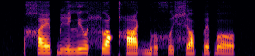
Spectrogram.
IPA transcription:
χ e ɓ i lʲ u ɬ u qʰ æ ɡ͡b u x u ɕ ɒ p e ɓ o

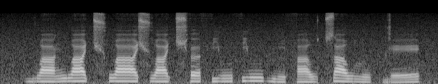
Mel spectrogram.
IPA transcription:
b w a˧ ŋ w a˦ t͡ɕʰ w a˦ ɕ w a˧ t͡ɕʰ ə˧ h j u˧ h j u˦ b ĩ˨˩ h a˧ w t͡s a˥˧ w l u˨ p̚ ɡ e˨˦

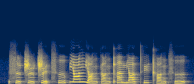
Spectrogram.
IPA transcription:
s ɹ̩˧˥ ʈ͡ʂ ɻ̩˧˥ ʈ͡ʂ ɻ̩˨˩ t͡sʰ ɹ̩˧˥ p j ɑ˥ ŋ j ɑ˧˥ ŋ k ɑ˧˥ ŋ pʰ ä˥ m j ɑ˥˩ ʊ̯ t̪ʰ y˥ kʰ ɑ˧˥ ŋ t͡sʰ ɹ̩˧˥

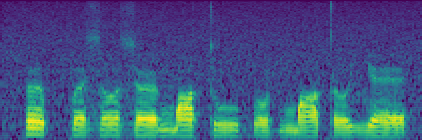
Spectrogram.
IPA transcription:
ə pː ə z ɤ z œ ŋ͡m ɑ t u ɓ o d ŋ͡m ɑ t ɤ ʎ ɛ

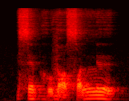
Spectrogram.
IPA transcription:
s ɛ bʱ o̰ v ɛ̰ sˤ ɛ̰ lː ɘ

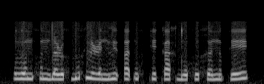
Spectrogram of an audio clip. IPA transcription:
l o n x ʊ n d a ɭ ʊ x ɡ ʊ x lʲ ə ɭ e n lʲ ʊ ʔ a ɗ u x k e k a x d o x ʊ x ə n ʊ k e

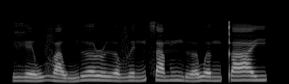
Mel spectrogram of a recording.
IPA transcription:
ɣ e˨˩˦ w v a˨˩ w ŋ ɨ˧ ə̯ ɹ ɨ˨˩ ə̯ v e˨˩˦ ŋ s a˧˥ m ŋ ɨ˨˩˦ ə̯ w əː˧ ŋ t̪ a˧ j

